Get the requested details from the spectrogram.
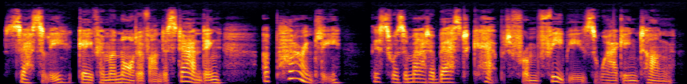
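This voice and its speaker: A woman reading a cozy mystery audiobook with steady scripted narration. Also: low voice, normal speed, vocal fry, slightly rough, no room sound, clean studio sound.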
